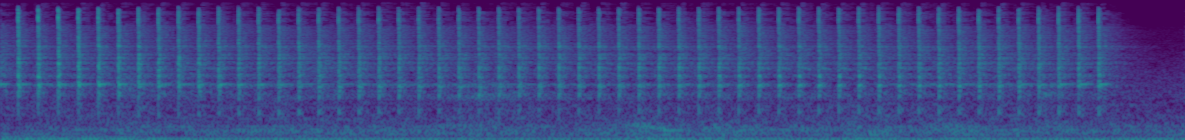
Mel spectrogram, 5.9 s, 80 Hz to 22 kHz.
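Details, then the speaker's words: Engine-off injector pulse test on a turbo M52B28-swapped BMW E46 (Link ECU, new injectors): crisp, even ticking heard through the inlet manifold as each of cylinders one to six pulses. All injectors firing, coils also checked good. "so all the injectors are firing we just did the same thing for the coils just to make sure those are all good"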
